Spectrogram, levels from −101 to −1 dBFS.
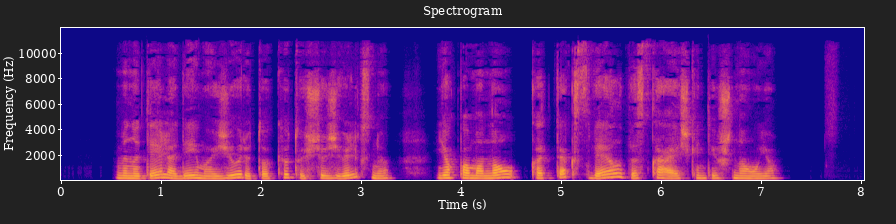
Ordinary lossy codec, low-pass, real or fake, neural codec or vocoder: AAC, 48 kbps; 10.8 kHz; real; none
